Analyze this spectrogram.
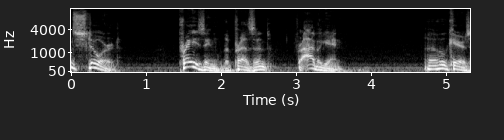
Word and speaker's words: ibogaine: Ibogaine. Body. Body. Body. Ibogaine. Ibogaine. Rogaine with an ibo.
